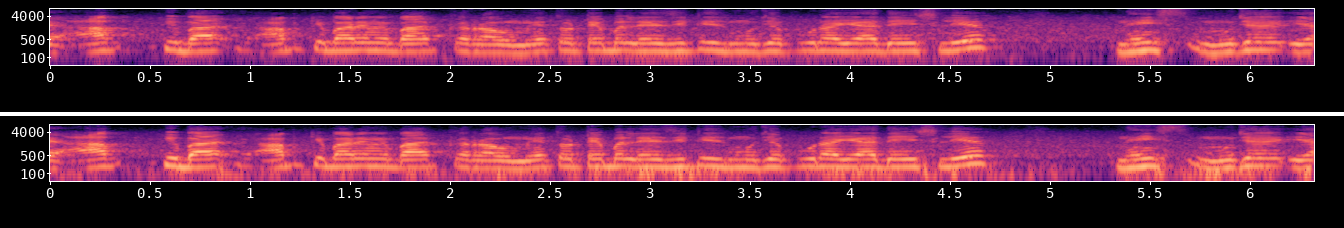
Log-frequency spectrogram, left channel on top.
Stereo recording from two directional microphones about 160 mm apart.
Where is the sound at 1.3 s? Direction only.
20° right (ahead or behind).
